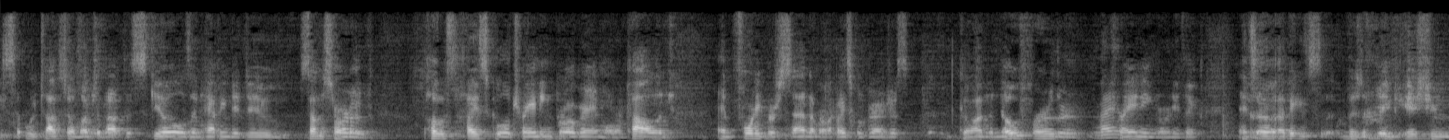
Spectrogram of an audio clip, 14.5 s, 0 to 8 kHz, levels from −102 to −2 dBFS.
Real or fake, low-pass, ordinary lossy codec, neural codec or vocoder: fake; 7.2 kHz; MP3, 48 kbps; codec, 44.1 kHz, 2.6 kbps, SNAC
